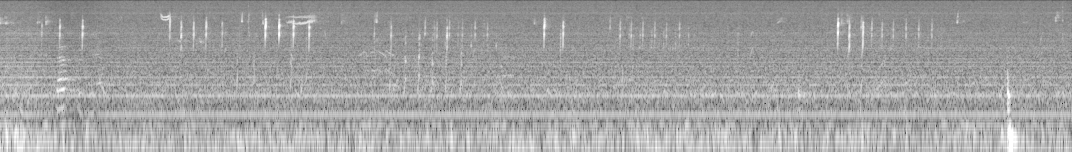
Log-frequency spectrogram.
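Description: Small birds calling with short, high chips and twitters in scattered clusters, a few notes curling in pitch. A soft low bump near the end.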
